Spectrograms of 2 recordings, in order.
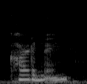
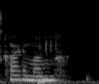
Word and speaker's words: cardamom: and a dash of cardamon cardamom no it's cardamom okay I just had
